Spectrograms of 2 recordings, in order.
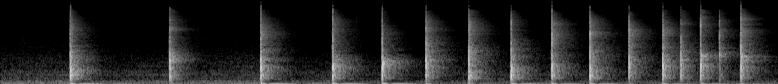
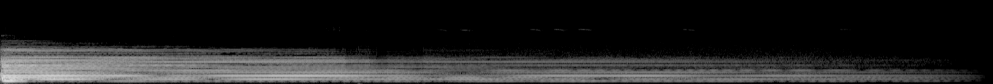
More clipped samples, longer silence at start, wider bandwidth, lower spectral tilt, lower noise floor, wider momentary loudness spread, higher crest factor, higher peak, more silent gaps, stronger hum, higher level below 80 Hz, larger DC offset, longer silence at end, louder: neither; about the same, 0 s vs 0 s; first, 16.5 kHz vs 5.4 kHz; second, -2.5 dB/octave vs -11.5 dB/octave; second, -43 dBFS vs -55 dBFS; second, 5 LU vs 23 LU; about the same, 22 dB vs 20 dB; about the same, 0 dBFS vs 0 dBFS; neither; neither; first, -42 dBFS vs -70 dBFS; neither; second, 0.15 s vs 0.9 s; about the same, -21 LUFS vs -20 LUFS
